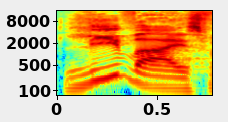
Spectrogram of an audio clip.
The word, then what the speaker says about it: Levis: Levi's wird er, wird er ausgesprochen, wird wie die Hose wird er ausgesprochen. Nicht Level.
